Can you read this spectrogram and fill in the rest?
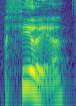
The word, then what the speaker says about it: Athaliah: Athaliah.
